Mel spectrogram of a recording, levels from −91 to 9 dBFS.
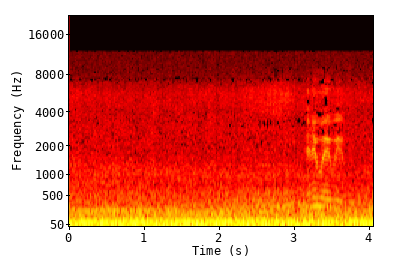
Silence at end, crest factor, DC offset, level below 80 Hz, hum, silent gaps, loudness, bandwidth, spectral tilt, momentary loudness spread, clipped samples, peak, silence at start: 0 s; 12 dB; under 0.1%; -18 dBFS; none; none; -21 LUFS; 9.8 kHz; -6.5 dB/octave; 1 LU; under 0.1%; -6 dBFS; 0 s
